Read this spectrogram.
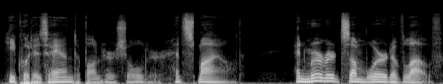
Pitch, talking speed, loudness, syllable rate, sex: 105 Hz, 205 wpm, -18 LUFS, 5.3 syllables/s, male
